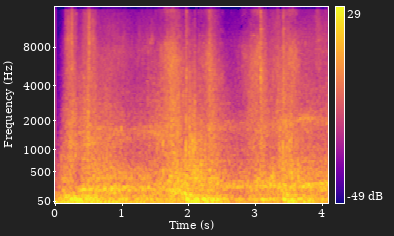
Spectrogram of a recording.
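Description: Horror-trailer sound design: a loud, dense rumbling roar that starts abruptly, with several sharp hits through it.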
